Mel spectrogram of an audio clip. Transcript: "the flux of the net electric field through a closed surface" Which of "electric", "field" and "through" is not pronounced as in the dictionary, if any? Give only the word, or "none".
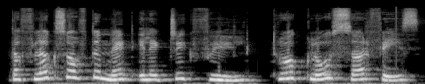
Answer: through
